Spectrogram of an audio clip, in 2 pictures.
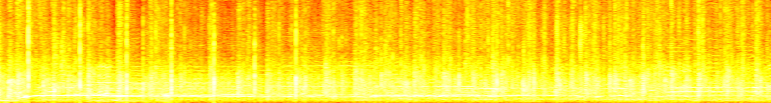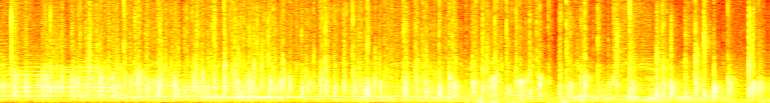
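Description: A wedding congregation claps steadily and cheers, with dense continuous applause and raised voices and shouts running throughout.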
